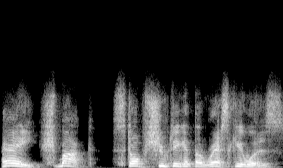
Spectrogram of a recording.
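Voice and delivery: put-on very high shout. Playing a character calling to a shooter down a corridor: shouting in character. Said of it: "you're shouting that out".

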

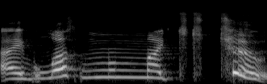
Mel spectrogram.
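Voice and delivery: whining dragon voice. Reading a story aloud, Toothless complains, whiny Toothless voice. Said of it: "Toothless complained whinily".

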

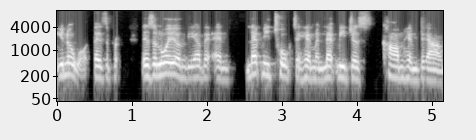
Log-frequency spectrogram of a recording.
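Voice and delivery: plain

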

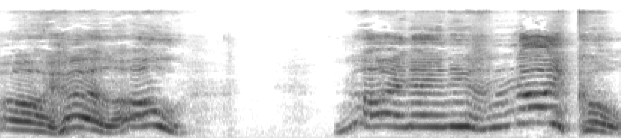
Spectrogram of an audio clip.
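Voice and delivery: shrill, very high, full-volume puppet voice. Showing the audience what his puppet's voice sounds like, puppet's voice. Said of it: "I'll give you an idea of what his voice is".

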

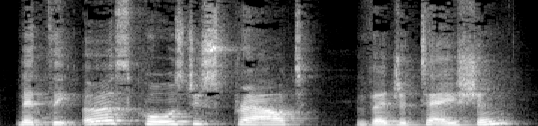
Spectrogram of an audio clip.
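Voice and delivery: ordinary delivery

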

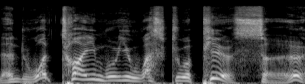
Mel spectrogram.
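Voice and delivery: loud, indignant, aggrieved shout. The assistant superintendent questions a summoned man, shouting, aggrieved. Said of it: "shouted the assistant superintendent".

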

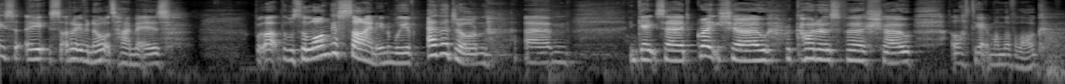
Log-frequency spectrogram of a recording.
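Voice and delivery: winded, puffing, out of breath, loud and slow. Vlogging to viewers after a long signing, having been running: out of breath. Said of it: "you can tell I'm out of breath".

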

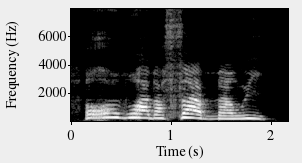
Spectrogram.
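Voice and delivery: loud, thundering roar, rumbling like thunder. The eel monster, seeing Maui on the beach, speaks to him: thundering roar. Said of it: "sa voix devint semblable au grondement du tonnerre".

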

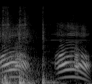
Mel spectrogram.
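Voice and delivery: loud, high-pitched screaming.

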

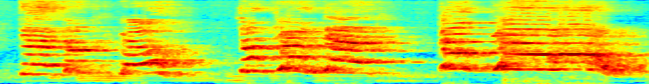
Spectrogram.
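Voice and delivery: very high, very slow, drawn-out pleading scream. Retelling the moment Dad starts to leave: retelling screaming, pleading. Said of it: "I start screaming".

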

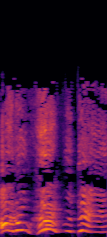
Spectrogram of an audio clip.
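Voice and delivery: very high-pitched, weeping, blurted words. Retelling how they told a man they don't have a dad: retelling saying it while crying. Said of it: "I'm crying and saying it".

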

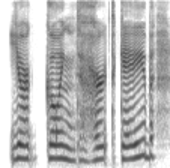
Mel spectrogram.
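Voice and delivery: halting speech, voice catching. The narrator asks him about Gabe: voice catching. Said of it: "My voice caught".

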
